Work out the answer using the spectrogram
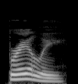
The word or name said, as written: braylee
